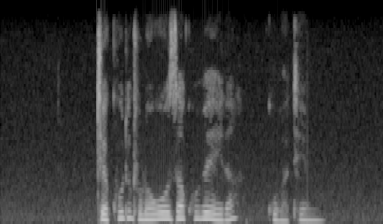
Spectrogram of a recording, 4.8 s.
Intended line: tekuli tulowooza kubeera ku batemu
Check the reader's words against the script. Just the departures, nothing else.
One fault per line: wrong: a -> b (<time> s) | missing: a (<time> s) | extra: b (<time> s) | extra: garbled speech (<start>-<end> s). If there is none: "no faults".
no faults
